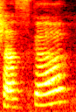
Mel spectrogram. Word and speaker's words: Scieszka: me your last name it rhymes with fresca oh sorry say that again i forgot to turn you on it's jessica rhymes with fresca yes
